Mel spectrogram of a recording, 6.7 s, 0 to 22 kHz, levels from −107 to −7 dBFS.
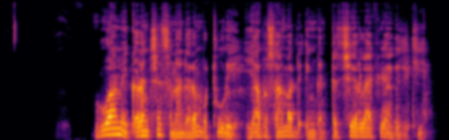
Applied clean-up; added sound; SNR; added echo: neural mask model Resemble Enhance denoiser.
